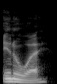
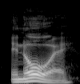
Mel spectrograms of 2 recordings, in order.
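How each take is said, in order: First: Said in the usual way. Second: "Inoue" with a full, loud O in the middle; stress on the O. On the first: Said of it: "I'm gonna start hitting these names". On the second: Shown as a demonstration. Host practising the fighter's name, stressed O. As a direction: say "Inoue" as in-OH-way, punching the OH. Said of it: "emphasis on the O".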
